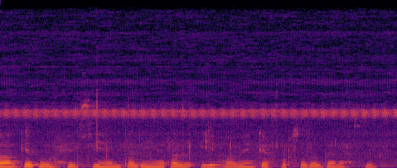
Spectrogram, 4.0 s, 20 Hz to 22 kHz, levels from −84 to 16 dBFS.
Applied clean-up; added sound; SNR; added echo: none; Cowbell; 13 dB; none.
